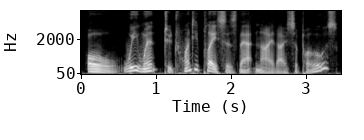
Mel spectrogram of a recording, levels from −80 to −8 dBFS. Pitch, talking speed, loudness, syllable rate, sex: 120 Hz, 175 wpm, -20 LUFS, 4.3 syllables/s, male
